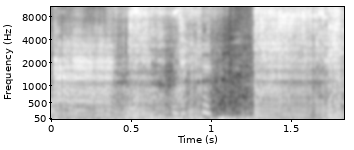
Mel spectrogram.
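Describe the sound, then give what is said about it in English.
A voice imitates a fart into a microphone with buzzing, sputtering lip noises in two bursts, low and raspy with wavering pitch, split by a brief gap near the middle. “You did a fart sound effect into the microphone while I was trying to make a great point about Dave Foley.”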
